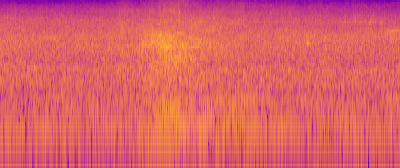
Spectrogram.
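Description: Street traffic: vehicle engines with a steady low hum and road noise, one vehicle getting louder and passing about two to three seconds in.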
